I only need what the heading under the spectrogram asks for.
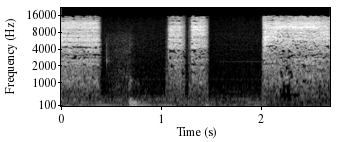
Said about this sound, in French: Un push-push? Un push-push? Ah, je vais y donner. Ben oui, c'est du spray net. Bravo. Mais oui. Ah, oh, moi, je crois que c'est plus un son de shampoing sec.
